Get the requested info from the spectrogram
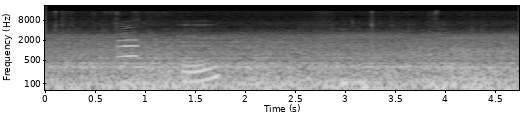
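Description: Steady road and engine rumble inside a moving car's cabin, with one brief, short cat chirp about a second in.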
